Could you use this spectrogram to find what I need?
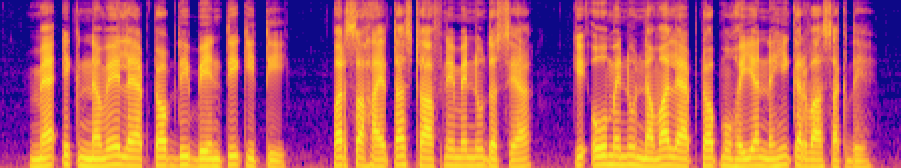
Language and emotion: Punjabi, sad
